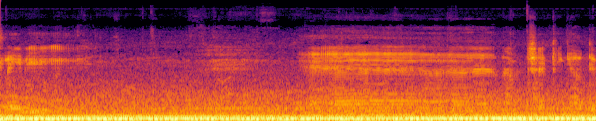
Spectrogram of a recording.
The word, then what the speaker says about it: Lévis: And on the other side, on the south shore, the city is called Lévis. It's written and spelled like James Levi's, but we pronounce Lévis.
